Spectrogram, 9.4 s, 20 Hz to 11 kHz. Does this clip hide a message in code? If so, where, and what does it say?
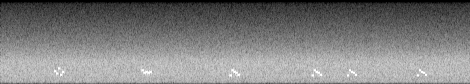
Yes: five-tone selective call (EEA) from 1.1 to 8.5 s, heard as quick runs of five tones, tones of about 40 ms, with radio hiss. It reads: 85537 96767 29763 29763 29763 29763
